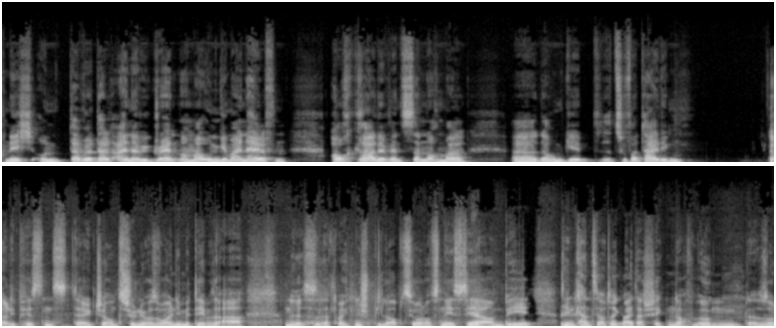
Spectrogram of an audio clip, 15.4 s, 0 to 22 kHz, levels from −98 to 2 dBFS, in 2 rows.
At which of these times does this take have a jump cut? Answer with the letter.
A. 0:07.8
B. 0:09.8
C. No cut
A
